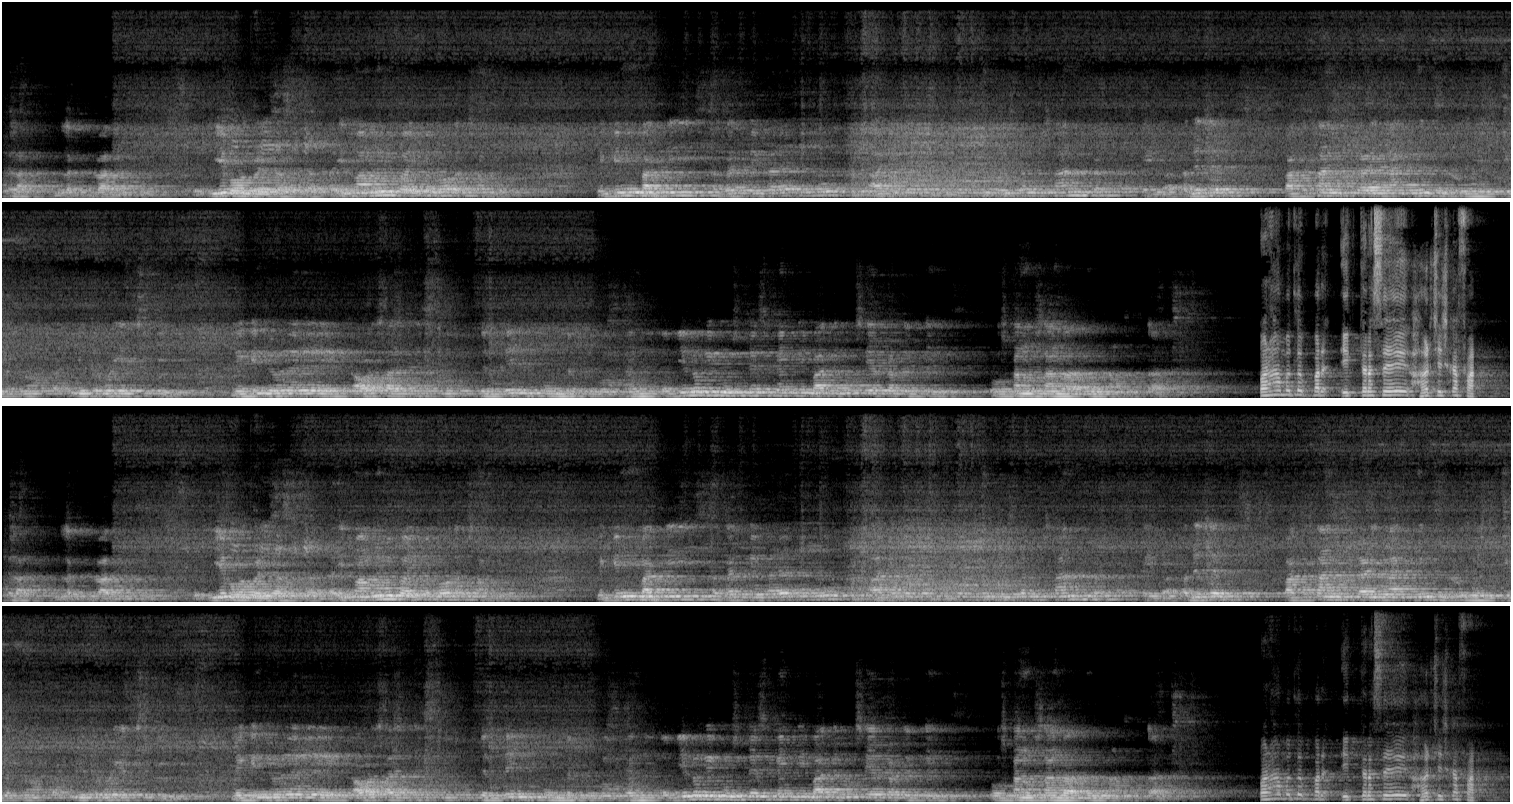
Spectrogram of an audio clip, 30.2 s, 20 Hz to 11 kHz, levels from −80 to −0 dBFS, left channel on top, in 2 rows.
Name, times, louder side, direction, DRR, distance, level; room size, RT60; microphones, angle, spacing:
voice 1, 0.0-5.1 5.9-8.4 8.6-16.9 17.4-24.5 25.0-26.9, equal, 50° right, -4 dB, 4.9 m, -23 dB
sound 1, 1.1-21.0, equal, 10° right, 2.2 m, -37 dB
voice 2, 27.7-29.8, left 6 dB, 65° left, 15 dB, 0.4 m, -23 dB
27.0 x 12.0 x 3.8 m, 2.1 s
head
